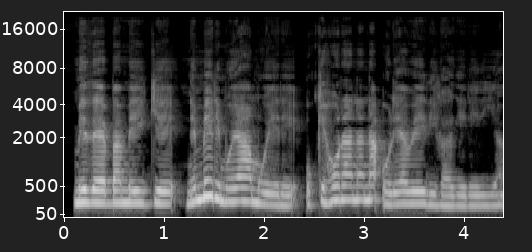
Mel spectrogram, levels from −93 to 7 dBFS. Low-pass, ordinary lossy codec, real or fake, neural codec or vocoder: 19.8 kHz; none; real; none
